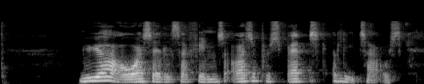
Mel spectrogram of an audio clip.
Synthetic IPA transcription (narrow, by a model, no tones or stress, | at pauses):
nyːɐːɒʊɐsed̥l̩sɐfe̝nəsɒ̽s̬əpʰɒ̽sb̥æn̰sɡ̥ɒ̽lit͡sʰɑ̈ʊ̰isɡ̥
